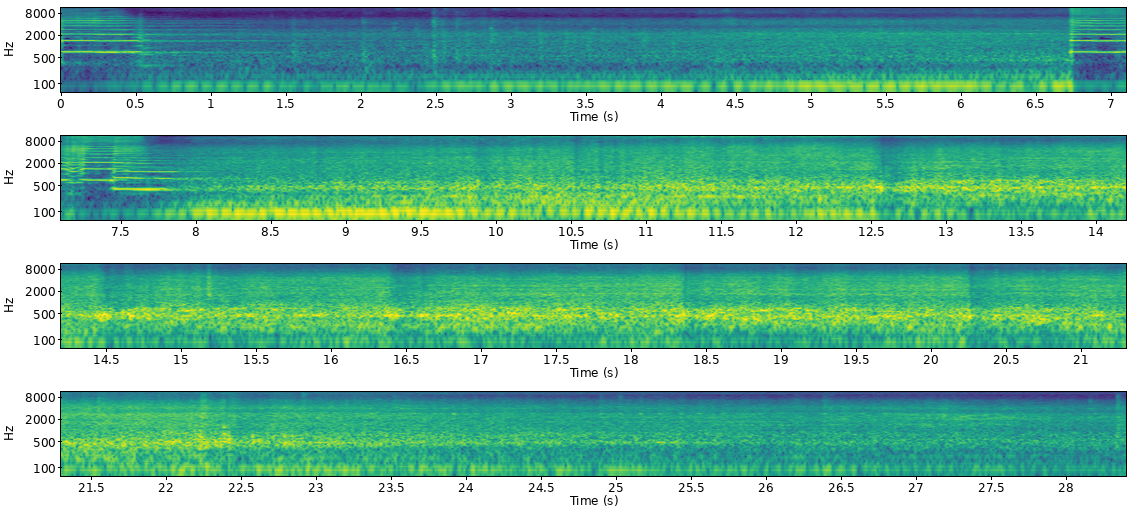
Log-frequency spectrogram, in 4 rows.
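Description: CFR class 65 'Jimmy' diesel locomotive 65-1300-6 sounds its horn: a short blast, then about seven seconds later a longer blast of about a second. It then passes close by with its engine rumbling, and its passenger coaches clatter over the rail joints. The sound fades as the train moves away.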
